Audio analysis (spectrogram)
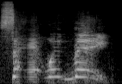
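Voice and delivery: very high, strained scream; screamed prompt. Shown as a demonstration. Presenter screaming at viewers to repeat, very high and strained. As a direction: scream at them to repeat after you. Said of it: "When I screamed at you like a dick".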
